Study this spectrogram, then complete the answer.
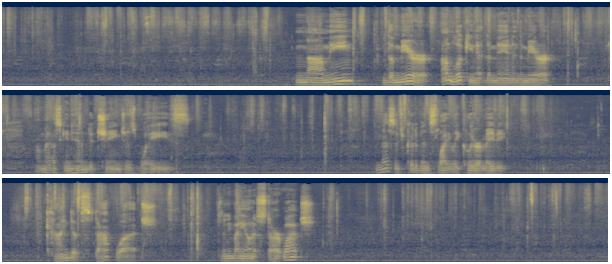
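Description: Trading cards rustle and click as they are shuffled through by hand.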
